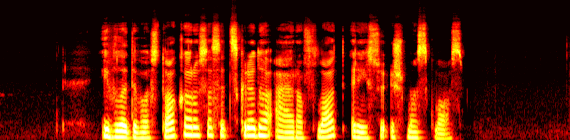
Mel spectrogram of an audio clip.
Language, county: Lithuanian, Vilnius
